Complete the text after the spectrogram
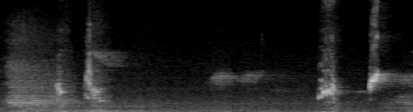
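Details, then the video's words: Red-whiskered bulbul in a cage, a freshly caught wild bird urged into ché calling for competitive singing: soft chattering notes at the start, then a pause and two bright, sharp rising chips near the end. "Kích chào mào bổi ra giọng ché chào mào ché kích trống căng lửa ché"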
